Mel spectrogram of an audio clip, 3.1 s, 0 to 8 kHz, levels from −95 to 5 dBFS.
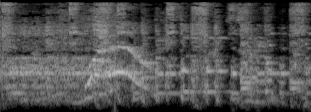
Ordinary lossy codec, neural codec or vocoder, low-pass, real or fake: MP3, 64 kbps; none; 7.2 kHz; real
